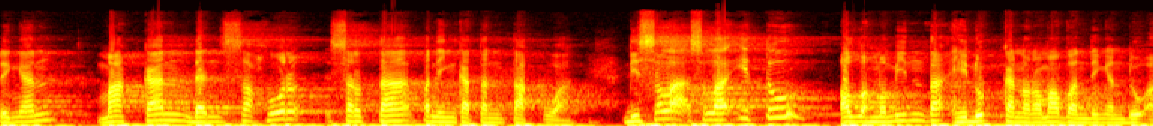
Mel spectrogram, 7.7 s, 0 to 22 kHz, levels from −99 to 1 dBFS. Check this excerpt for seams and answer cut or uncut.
uncut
